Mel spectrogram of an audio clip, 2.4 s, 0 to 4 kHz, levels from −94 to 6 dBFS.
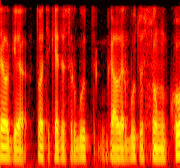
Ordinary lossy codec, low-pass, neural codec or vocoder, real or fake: AAC, 24 kbps; 3.6 kHz; none; real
